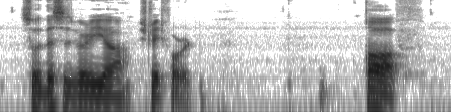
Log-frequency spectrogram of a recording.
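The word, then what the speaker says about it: ق: Qaf, qaf. Imagine this is your tongue again. The back of your tongue touches raises up and touches whatever's above it.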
